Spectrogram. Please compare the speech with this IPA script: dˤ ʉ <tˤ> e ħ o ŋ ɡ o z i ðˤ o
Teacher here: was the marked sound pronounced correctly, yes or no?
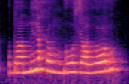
no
